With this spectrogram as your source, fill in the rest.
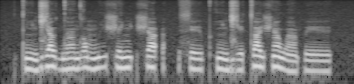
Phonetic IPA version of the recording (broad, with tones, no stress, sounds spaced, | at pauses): t ĩ˨ d͡ʑ a˦˨ ʊ̯ d ã˦ d ɔ˦˨ m i˦ ʃ ɛ˦ ɲ ɪ˦ ʔ ʃ ä˦ ʔ | s e˨ ɪ̯ pʰ ĩ˨ d͡ʑ e˨ t a˦˨ ɪ̯ ʃ ã˦˨ w ã˨ p e˨ ɪ̯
